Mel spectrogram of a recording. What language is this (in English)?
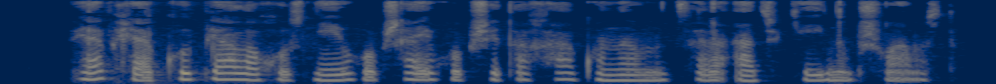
Abkhazian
